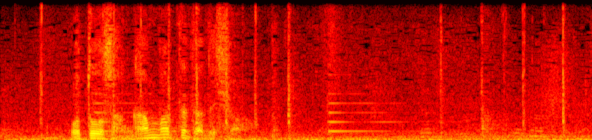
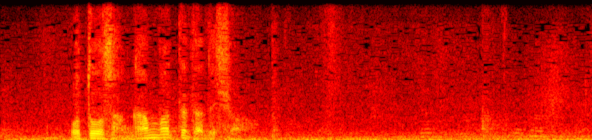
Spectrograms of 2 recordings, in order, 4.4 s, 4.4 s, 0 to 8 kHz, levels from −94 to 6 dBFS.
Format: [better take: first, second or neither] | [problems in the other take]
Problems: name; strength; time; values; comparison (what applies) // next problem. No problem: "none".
second | background sound (Keyboard (musical) + Computer keyboard); 12 dB below the speech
